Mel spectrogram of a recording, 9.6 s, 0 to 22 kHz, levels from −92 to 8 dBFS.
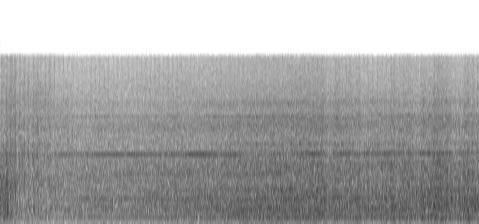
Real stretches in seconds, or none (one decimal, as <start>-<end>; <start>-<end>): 0.8-9.6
